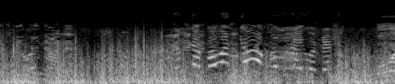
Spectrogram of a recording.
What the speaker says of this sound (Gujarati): પવન કેવો આવે છે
